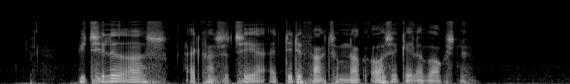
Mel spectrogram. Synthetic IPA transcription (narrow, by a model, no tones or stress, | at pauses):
ʋit͡sʰe̝lḛð̞̰ˠɐɒ̽sʔæd̥̚kʰɒ̽nsd̥æt͡sʰe̝̰ːɐʔæd̥ed̥əfɑ̈ɡ̥t͡sʰɔ̽mnɒ̽ɡ̥ɒ̽səɡ̥el̰ɐʋɒ̽ɡ̥snə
